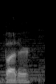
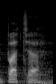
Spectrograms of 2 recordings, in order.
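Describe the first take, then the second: First: The middle consonant is a soft d-like sound. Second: The middle consonant is a crisp t sound. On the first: "I kind of do a duh instead of a tuh" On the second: "I don't say butter"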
